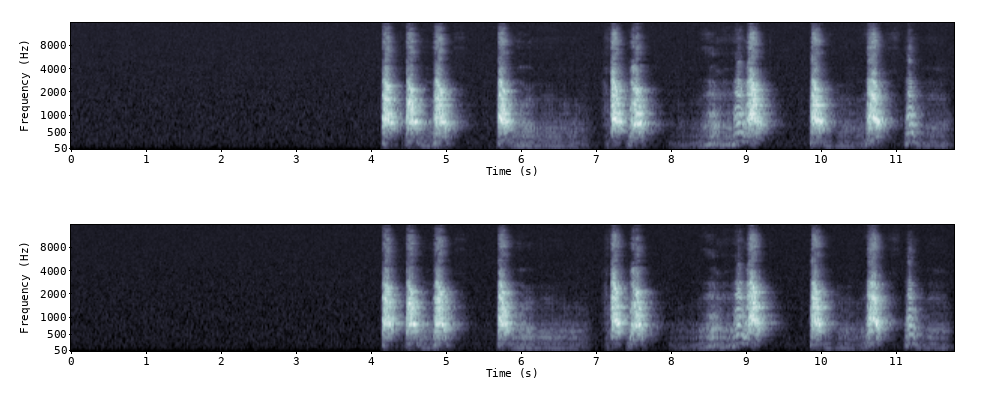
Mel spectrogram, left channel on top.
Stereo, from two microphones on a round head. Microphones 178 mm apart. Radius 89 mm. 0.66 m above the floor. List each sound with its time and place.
4.1 s a dog barking: 15° left (ahead or behind), 3 m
